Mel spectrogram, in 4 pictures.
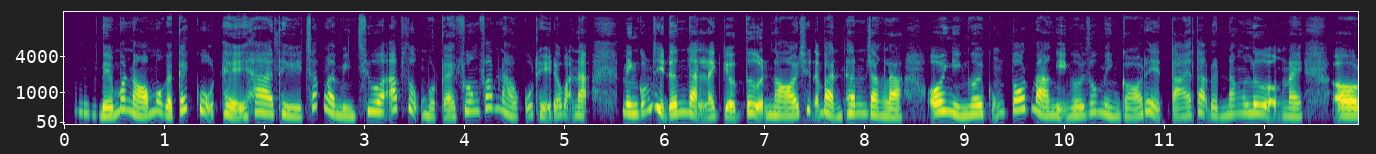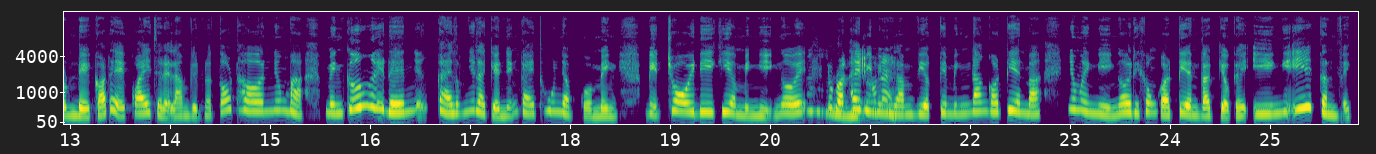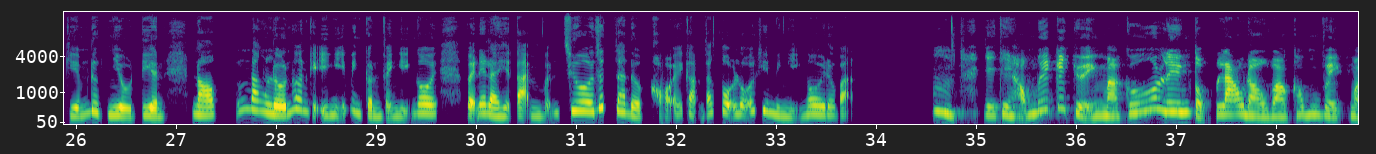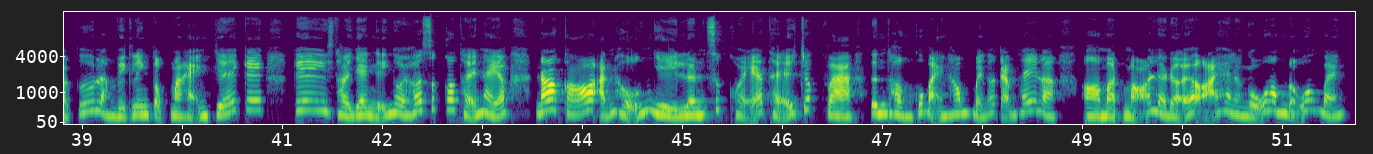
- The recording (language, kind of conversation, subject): Vietnamese, advice, Làm sao để nghỉ ngơi mà không thấy tội lỗi?
- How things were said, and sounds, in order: tapping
